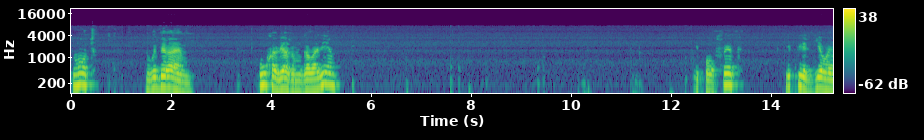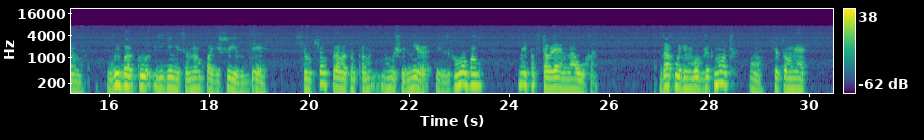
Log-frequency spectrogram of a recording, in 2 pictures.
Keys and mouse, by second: 0.6 click, 4.3 click, 7.5 shift+click, 11.0 ctrl+p, 14.4 click, 16.6 KP_1, 18.8 shift+d, 19.3 click, 22.3-24.9 drag, 27.0 click.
